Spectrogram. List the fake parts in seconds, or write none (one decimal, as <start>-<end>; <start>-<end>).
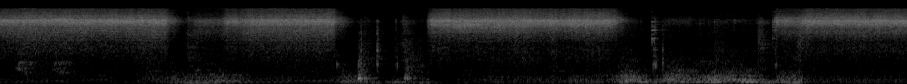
7.1-7.6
